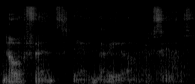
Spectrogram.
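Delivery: low, hushed throwaway apology; muttered aside. Real, not acted. Preacher quietly apologizing to Danny DeVito. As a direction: toss it off under your breath.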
